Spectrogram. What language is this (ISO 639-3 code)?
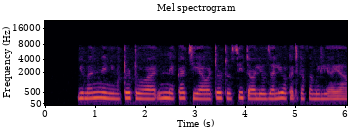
swa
